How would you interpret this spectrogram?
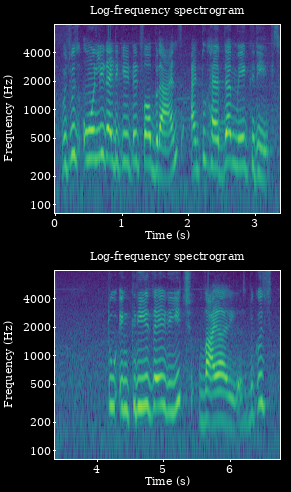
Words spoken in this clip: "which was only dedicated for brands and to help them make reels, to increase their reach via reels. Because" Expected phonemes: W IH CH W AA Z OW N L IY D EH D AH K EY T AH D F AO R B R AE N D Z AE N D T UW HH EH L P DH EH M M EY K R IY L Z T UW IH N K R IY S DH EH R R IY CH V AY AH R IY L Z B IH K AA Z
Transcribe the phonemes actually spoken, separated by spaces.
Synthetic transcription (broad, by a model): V IH CH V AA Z OW N L IY D EH D AH K EY T AH D F AO R B R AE N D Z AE N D T UW HH EH L P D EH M M EY K R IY L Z T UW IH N K R IY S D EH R R IY CH V AY AH R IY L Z B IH K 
